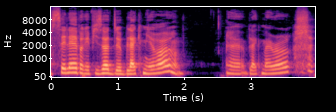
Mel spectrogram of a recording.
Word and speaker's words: Black Mirror: épisode de Black Mirror Black Mirror si on le prononce à l'anglaise qui est une série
